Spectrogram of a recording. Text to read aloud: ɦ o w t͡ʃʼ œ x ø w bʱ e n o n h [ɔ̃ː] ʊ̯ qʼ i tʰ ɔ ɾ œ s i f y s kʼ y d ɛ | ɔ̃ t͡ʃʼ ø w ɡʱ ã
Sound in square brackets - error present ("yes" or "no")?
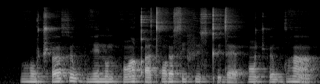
yes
